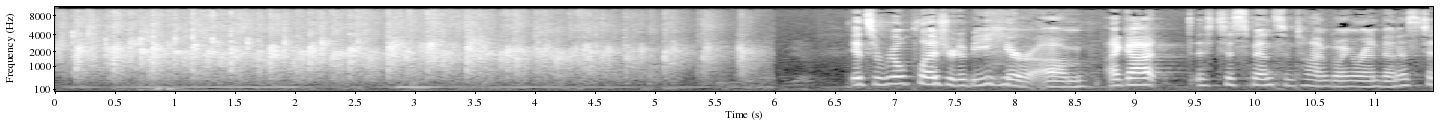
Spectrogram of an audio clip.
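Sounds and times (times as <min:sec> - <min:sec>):
audience applause welcoming a speaker at an event in Venice: 0:00.0 - 0:06.0
speech: 0:06.7 - 0:11.4.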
